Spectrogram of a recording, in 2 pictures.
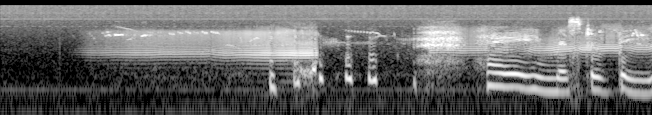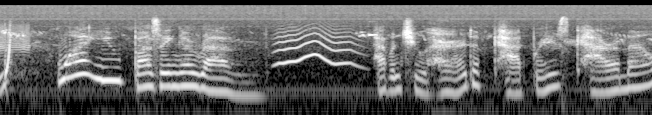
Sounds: Speech, Television

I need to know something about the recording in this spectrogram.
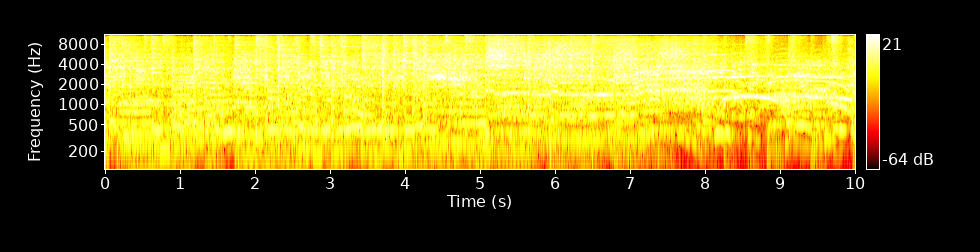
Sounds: Singing, Music, Rock and roll

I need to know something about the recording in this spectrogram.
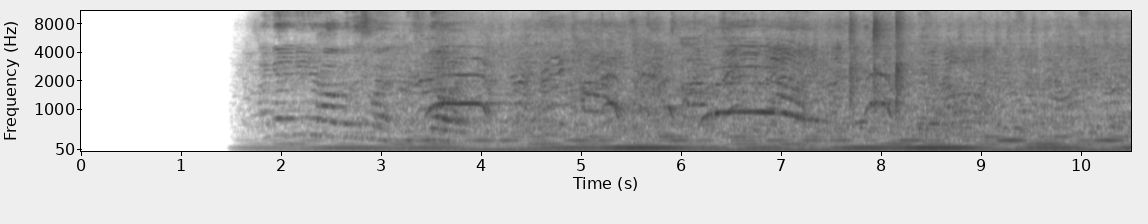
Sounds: Music, Speech

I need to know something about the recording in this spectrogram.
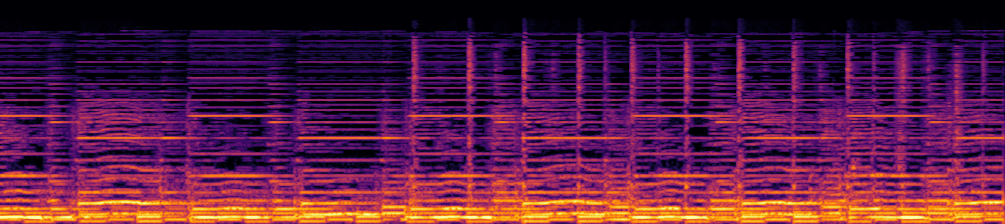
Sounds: Progressive rock, Music, Rock music, Psychedelic rock

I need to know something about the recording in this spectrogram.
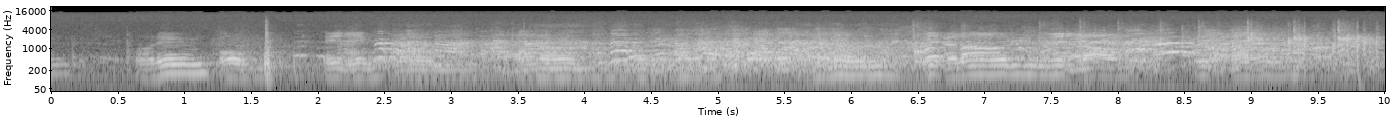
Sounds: Speech

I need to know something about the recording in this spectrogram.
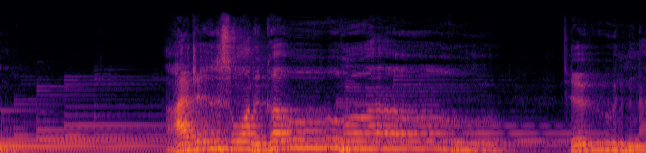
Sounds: Music

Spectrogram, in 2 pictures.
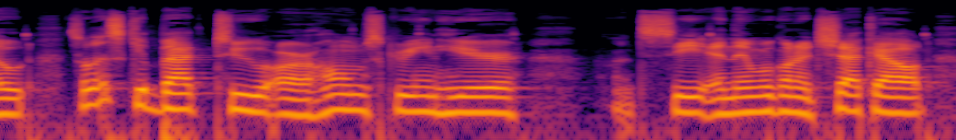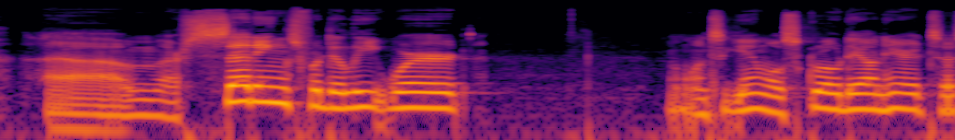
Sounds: inside a small room, Speech

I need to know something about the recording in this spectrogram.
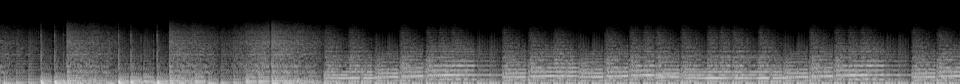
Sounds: Music

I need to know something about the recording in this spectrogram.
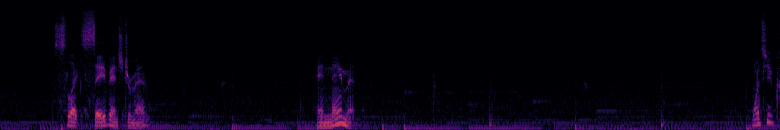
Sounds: Speech

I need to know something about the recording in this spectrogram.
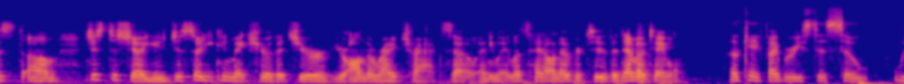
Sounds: Speech

